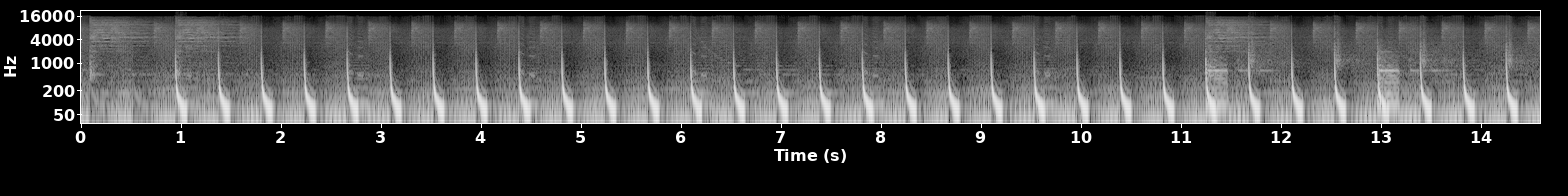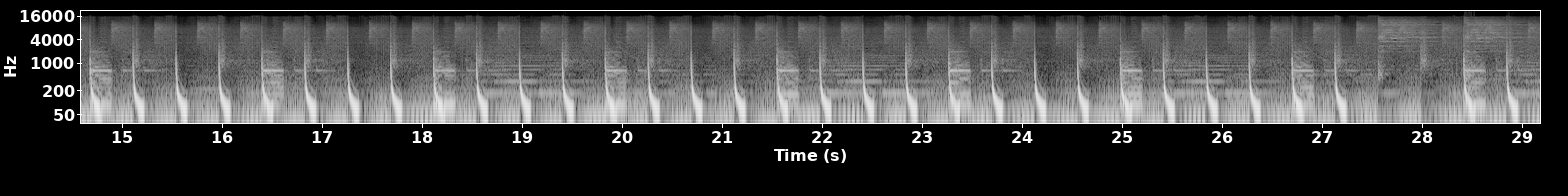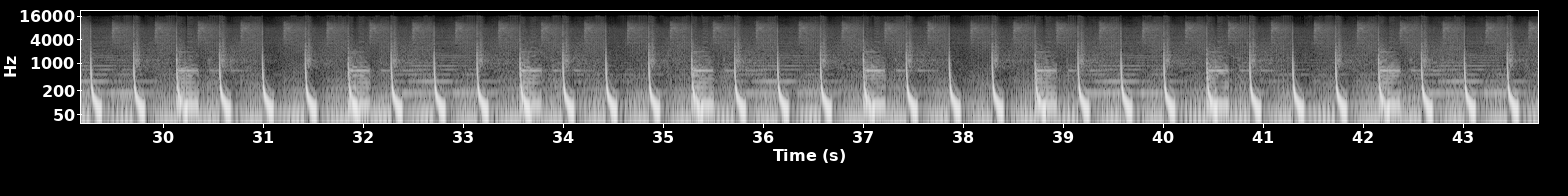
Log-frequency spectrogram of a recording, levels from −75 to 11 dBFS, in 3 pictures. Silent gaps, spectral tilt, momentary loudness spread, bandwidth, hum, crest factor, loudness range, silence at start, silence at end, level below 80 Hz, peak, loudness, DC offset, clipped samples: none; -5.5 dB/octave; 2 LU; 16.5 kHz; none; 8 dB; 1 LU; 0 s; 0 s; -12 dBFS; 0 dBFS; -11 LUFS; under 0.1%; 1%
